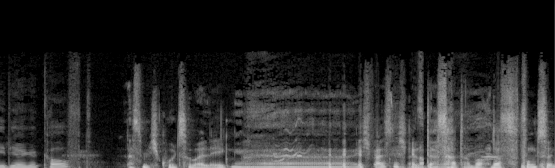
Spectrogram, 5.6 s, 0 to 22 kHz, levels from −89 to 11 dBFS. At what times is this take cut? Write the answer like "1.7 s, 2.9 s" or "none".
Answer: 4.2 s

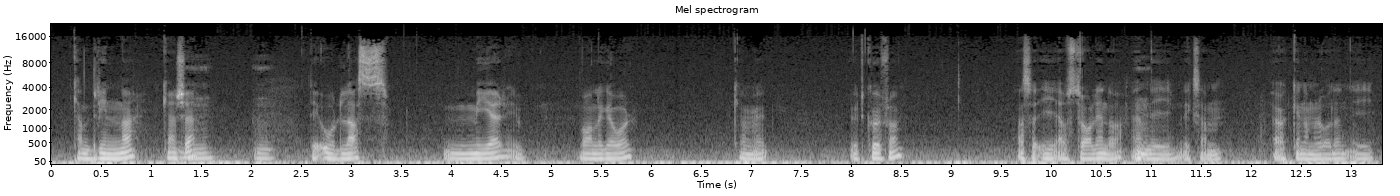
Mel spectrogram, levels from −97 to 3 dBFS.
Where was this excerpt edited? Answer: 2.0 s

